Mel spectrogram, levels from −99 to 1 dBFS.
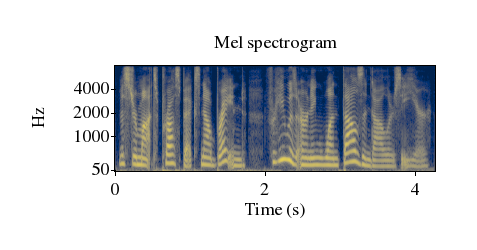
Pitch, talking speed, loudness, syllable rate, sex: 210 Hz, 195 wpm, -18 LUFS, 5.4 syllables/s, female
